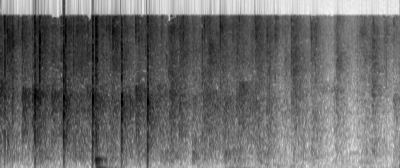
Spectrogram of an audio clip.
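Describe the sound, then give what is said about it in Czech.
Applause opens with five crisp, evenly spaced claps standing out over a scattered crowd, then settles into a softer, steady wash of clapping that carries on to the end. “Nádherný, nádherný, jenom musíme zatleskat.”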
